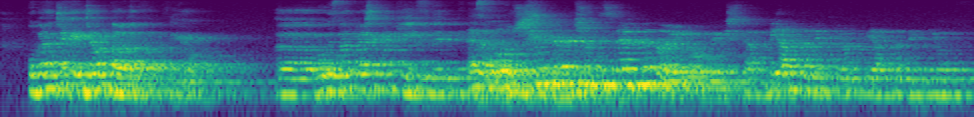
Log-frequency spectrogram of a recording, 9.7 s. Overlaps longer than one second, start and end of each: 4.7-6.0

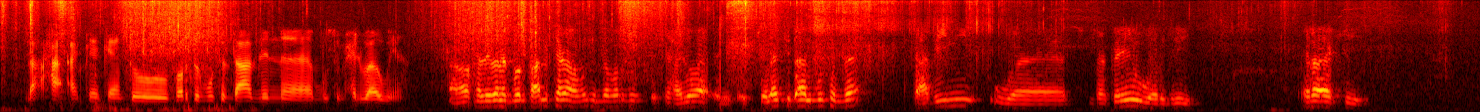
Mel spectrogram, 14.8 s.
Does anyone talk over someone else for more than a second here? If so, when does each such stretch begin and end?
none

